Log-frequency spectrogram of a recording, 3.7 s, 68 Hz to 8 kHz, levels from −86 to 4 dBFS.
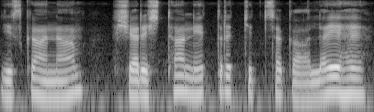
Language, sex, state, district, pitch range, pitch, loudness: Hindi, male, Jharkhand, Ranchi, 125-150 Hz, 135 Hz, -17 LUFS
